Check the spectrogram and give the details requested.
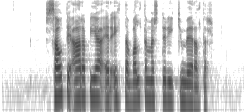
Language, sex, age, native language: Icelandic, female, 30-39, Icelandic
